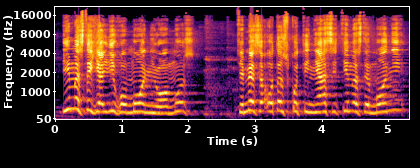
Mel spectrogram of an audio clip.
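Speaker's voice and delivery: loud, high, fervent preaching; preaching at full force. Acted. Preacher urging the brothers, loud fervent preaching. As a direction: rouse the flock with the Word.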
